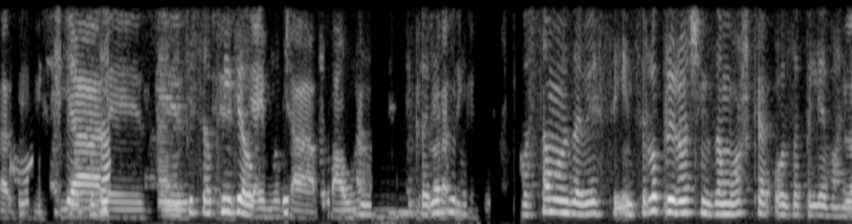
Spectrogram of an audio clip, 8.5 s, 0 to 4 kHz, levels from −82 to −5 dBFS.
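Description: From the start to 0.78 s, the speech sinks and breaks up in pieces. It drops by about 40 dB at its deepest. This is speech suppressed in double talk. Both ends were likely talking at once, and the echo canceller cut the near talker along with the echo. From 0.81 to 1.09 s a faint copy of the voice trails about 389 ms behind, roughly 10 dB below the speech. This is echo leak. A loudspeaker's sound likely got past the far end's echo canceller and returned. The same suppression returns from 1.11 to 1.62 s. Overlapping it, from 1.44 to 1.92 s, the echo grows louder, only about 5 dB under the speech. From 2.55 to 4.11 s comes the longest suppressed stretch, with chopped, dipping speech. A brief echo scrap sits at 3.82 to 3.87 s, about 20 dB down. The last suppression runs from 4.55 to 5.24 s, with one more quiet echo from 4.85 to 4.93 s, again 389 ms late. Throughout, nothing sounds above 4 kHz, which fits a narrowband G.711 call.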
